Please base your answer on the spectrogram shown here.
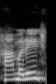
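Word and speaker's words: haemorrhage: Exhaust and हैमरेज, हैमरेज में second H silent है, देख रहे हो, H साइलेंट है।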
